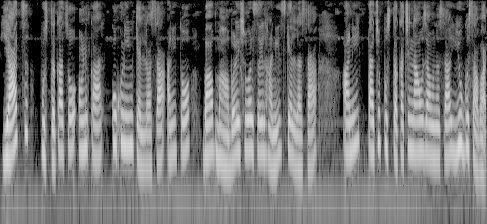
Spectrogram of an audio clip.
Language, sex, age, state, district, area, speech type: Goan Konkani, female, 30-45, Goa, Canacona, rural, spontaneous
